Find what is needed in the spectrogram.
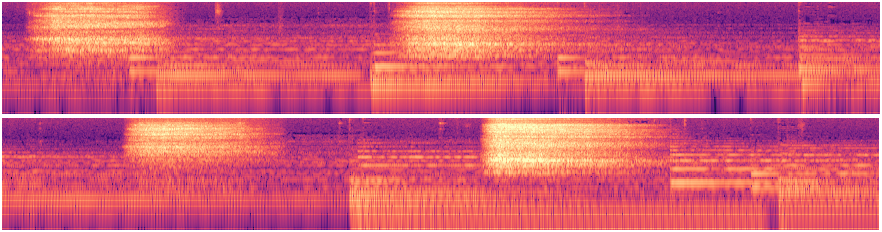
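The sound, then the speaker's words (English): Four long, deep cleansing breaths rush in and out, airy and fairly loud, spaced several seconds apart over a sustained, soft tonal musical backdrop. “Let's take a big, deep cleansing breath together.”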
